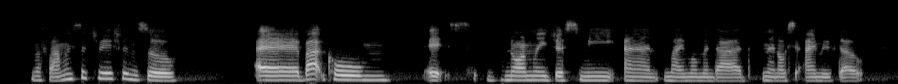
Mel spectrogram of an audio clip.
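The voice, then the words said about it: Mild Scottish border accent. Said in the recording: “my accent's a bit weird. It's not like thick Scottish accent... on the borders of Scotland and England”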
